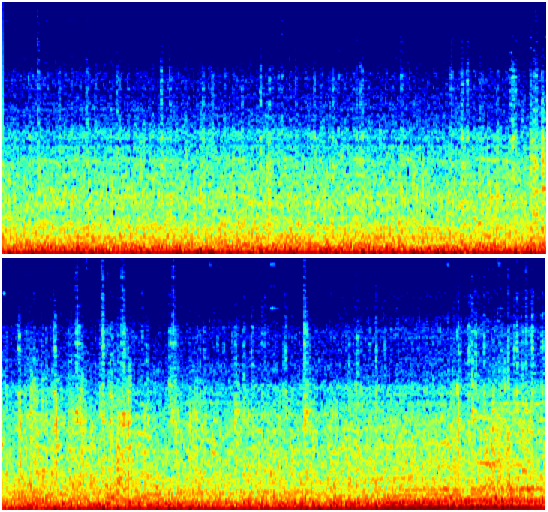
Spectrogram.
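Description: Heavy vehicle engine running steadily, heard from inside the cab as it rolls slowly along, with a low rumble. A run of light clicks and rattles comes through in the middle.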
